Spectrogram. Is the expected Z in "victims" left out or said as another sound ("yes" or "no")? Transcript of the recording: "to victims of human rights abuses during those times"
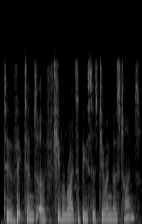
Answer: no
